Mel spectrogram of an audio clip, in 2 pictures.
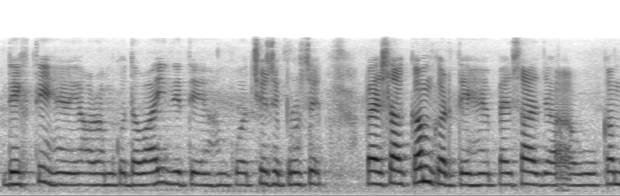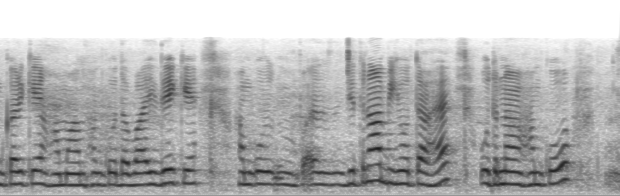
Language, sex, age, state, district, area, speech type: Urdu, female, 18-30, Bihar, Saharsa, urban, spontaneous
